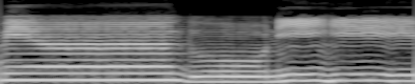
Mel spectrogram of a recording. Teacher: Nun mati bertemu dengan dal. Cara bacanya samar didengungkan, disertai dengung. Dunihi, du panjang 2 harokat, waw sukun diawali dengan dhammah.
